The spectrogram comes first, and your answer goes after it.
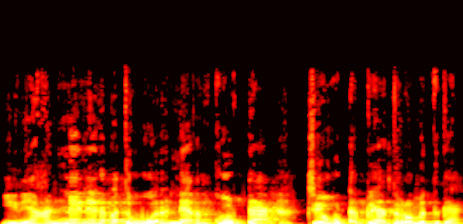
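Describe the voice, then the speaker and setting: A performer voicing a gruff, hot-tempered father-in-law in a cartoon, scolding in a Tirunelveli Tamil accent. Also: medium pitch, lively intonation, fast talker. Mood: angry. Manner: scolding, shouting orders. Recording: dull lo-fi sound.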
